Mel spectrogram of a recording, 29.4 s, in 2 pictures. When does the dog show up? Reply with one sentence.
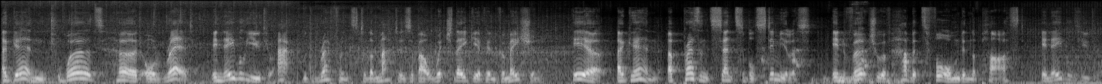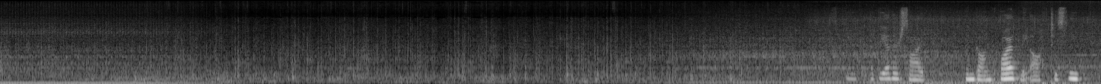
You can hear the dog from 10.1 to 12.1 s.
